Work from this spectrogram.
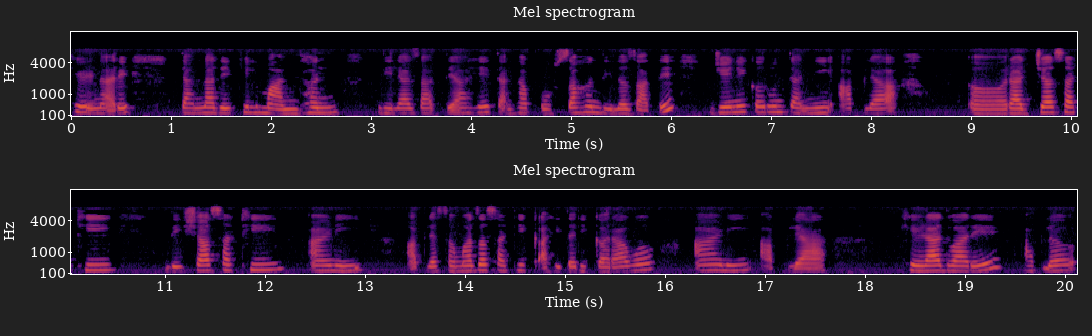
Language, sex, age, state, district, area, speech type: Marathi, female, 45-60, Maharashtra, Yavatmal, urban, spontaneous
